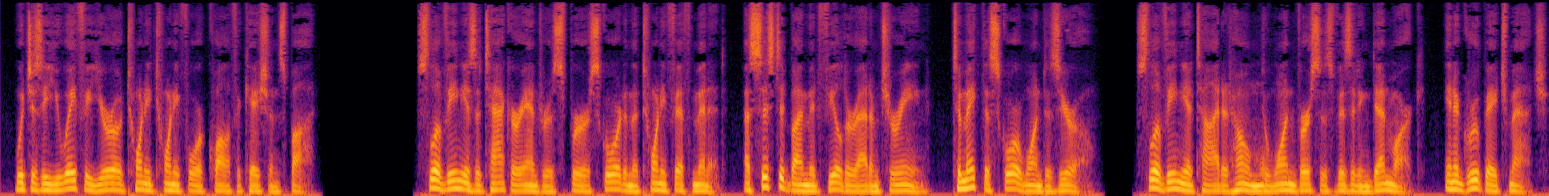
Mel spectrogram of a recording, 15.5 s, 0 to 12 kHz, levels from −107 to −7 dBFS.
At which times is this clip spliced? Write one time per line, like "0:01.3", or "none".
0:04.1
0:11.2
0:12.6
